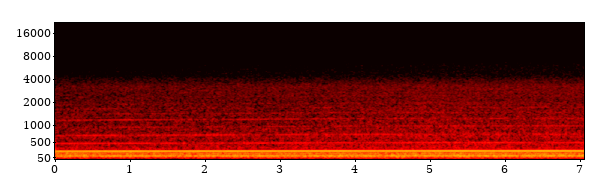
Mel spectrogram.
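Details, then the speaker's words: bgears b-Blaster 140 fan, third unit after two with damaged bearings; steady low hum with even airflow rush, only a very faint rubbing or harmonic resonance, no ticking or grinding; running normally, roughly 25–30 dB, a little loud. "now if we listen to this all I'm hearing is a very faint rubbing sound harmonic resonance"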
